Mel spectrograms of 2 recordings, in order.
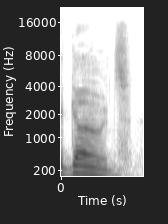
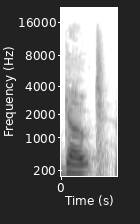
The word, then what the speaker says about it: goad: It is hard for you to kick against the goads. And that's not goat, okay? I didn't misspell that. It's actually goad.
